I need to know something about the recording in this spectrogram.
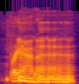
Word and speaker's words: Brianna: And um I always have to over pronunciate the B cuz otherwise people think it's Rihanna. She went nuts, right? Anyway, Brianna.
